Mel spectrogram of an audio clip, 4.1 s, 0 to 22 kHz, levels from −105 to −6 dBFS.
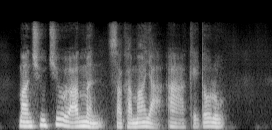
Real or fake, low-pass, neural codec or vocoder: fake; 10.8 kHz; codec, 16 kHz in and 24 kHz out, 0.4 kbps, LongCat-Audio-Codec, fine tuned four codebook decoder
